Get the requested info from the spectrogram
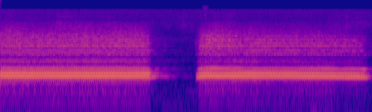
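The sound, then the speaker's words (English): Two long, loud blasts of a steam train whistle from a train approaching a railroad crossing on the way to Quebec, each held steady for over a second with a brief gap between, clear with no voices. “We just have to cross these railroad tracks before that train gets here.”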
